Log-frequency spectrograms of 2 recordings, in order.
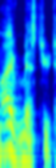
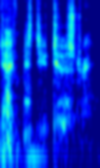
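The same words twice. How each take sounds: First: Said in the usual way. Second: Breathy whispered reply, no voice at all. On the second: Acted. Whispering back to returning viewer Stray. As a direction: whisper it like a secret to a friend.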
